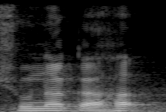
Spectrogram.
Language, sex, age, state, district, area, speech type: Sanskrit, male, 60+, Karnataka, Dharwad, rural, read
